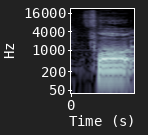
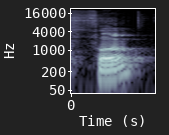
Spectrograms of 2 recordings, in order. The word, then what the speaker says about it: pho: how to properly pronounce pho, and she basically told me just say the English F word and forget to say the K at the end.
